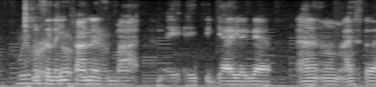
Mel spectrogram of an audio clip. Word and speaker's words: Ma'at: That's what I know the Ma'at to be, and that's what they call it, the Ma'at, not Mat. And then but I guess it is pronounced that if you run it together, and then they have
